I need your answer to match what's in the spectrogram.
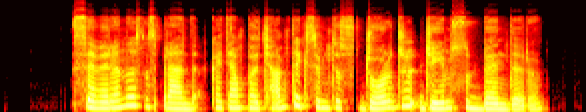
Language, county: Lithuanian, Kaunas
